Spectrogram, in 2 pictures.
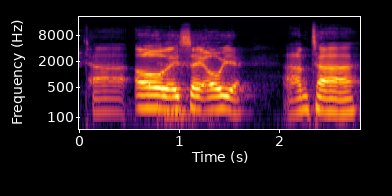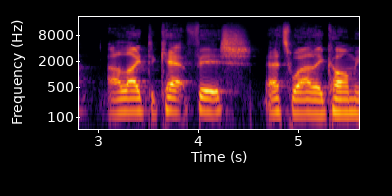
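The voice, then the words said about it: Country accent. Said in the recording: “It's a country accent, man. ... it's your accent.”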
